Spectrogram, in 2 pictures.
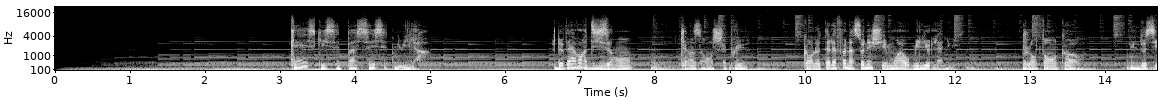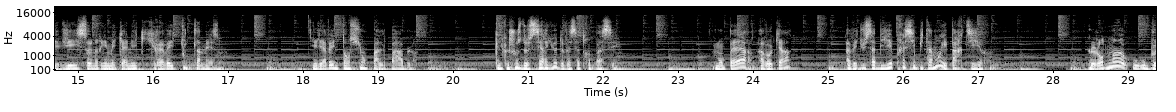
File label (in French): bande annonce; Evacuation musclee; SONOHR 2026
